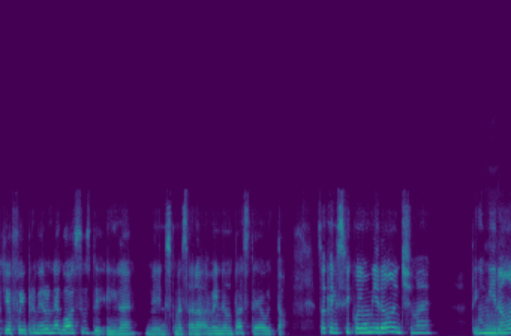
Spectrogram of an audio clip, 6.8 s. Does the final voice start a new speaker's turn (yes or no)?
no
